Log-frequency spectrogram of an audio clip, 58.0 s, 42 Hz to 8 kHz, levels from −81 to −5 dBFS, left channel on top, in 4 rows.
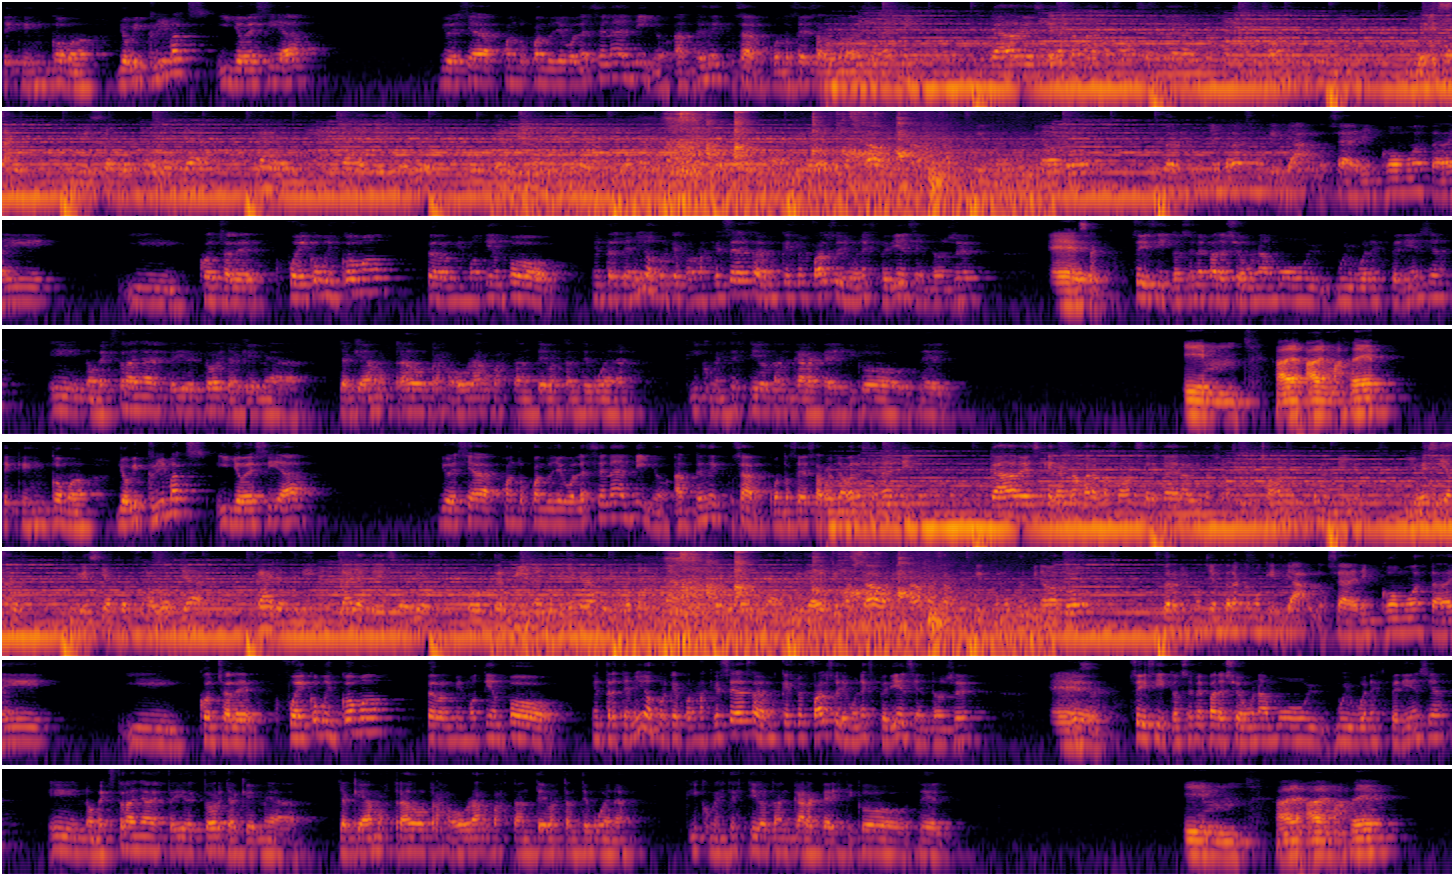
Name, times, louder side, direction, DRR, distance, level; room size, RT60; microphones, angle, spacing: voice 1, 0.0-3.0 4.4-9.3 9.9-13.6 14.0-14.8 15.2-16.6 17.0-18.9 19.2-25.4 26.1-29.4 30.2-31.6 31.9-32.9 33.3-34.5 34.9-38.7 39.7-40.0 40.3-43.4 44.0-46.5 46.9-49.8 50.4-52.9, right 2 dB, 60° right, 5 dB, 0.4 m, -35 dB
sound 1, 8.2-27.5, equal, 75° left, 0.8 m, -32 dB
voice 2, 14.3-14.6 39.5-39.8 55.3-55.9 56.2-57.2, left 4 dB, 55° left, 5 dB, 0.4 m, -28 dB
sound 2, 19.3-25.0, equal, 5° left, 0.8 m, -36 dB
sound 3, 20.8-24.1, equal, 35° left, 1.0 m, -30 dB
2.3 x 2.2 x 3.8 m, 0.62 s
head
